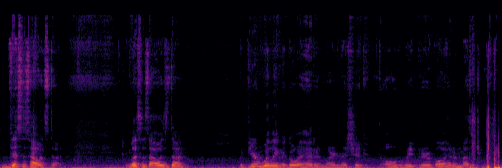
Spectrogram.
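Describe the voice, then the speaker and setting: Amid noticeable background noise, the speaker has an animated tone and a fairly quick pace broken by long, frequent pauses. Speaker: trading vlogger. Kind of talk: casual talk to camera. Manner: loud.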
